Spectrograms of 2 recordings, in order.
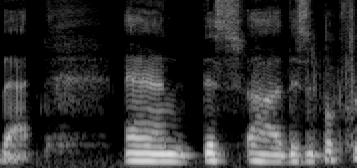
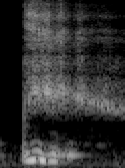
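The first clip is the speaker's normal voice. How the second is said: mouthed lightning-bolt whoosh; vocal sound effect of a lightning strike; imitated lightning crash; 6 dB quieter than usual. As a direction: make a hissing zap with your mouth.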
